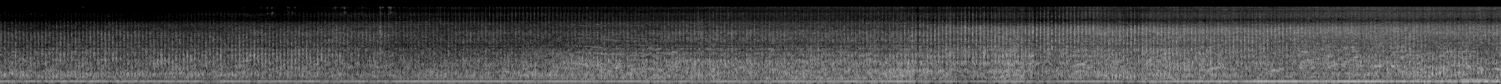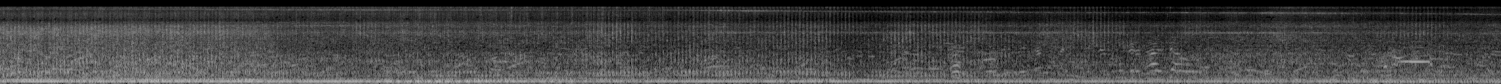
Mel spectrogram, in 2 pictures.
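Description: Helicopter coming in to land: the rotor and turbine noise swells as it descends and touches down, with a broad rushing hiss at its loudest mid-way. It then eases off as the machine sits running on the ground, a faint high whine slowly falling in pitch, over the chatter of a crowd.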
